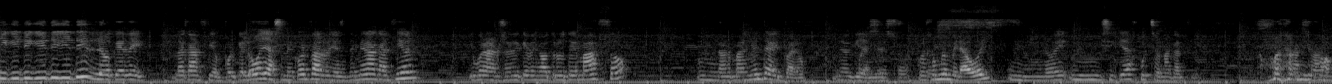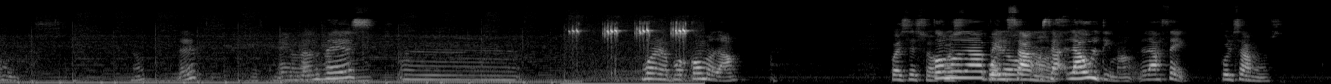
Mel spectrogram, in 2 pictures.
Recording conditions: phone or laptop microphone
